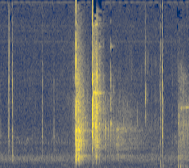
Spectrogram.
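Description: A softball bat hitting a tossed fastpitch softball about a second in, a sharp crack, followed a fraction of a second later by a second, slightly weaker smack.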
